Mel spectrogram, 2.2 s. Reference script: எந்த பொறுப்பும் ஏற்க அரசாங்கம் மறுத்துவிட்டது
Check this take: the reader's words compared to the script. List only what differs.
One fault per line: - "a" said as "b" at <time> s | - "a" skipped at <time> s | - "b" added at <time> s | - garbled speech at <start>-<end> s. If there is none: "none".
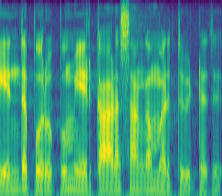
none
